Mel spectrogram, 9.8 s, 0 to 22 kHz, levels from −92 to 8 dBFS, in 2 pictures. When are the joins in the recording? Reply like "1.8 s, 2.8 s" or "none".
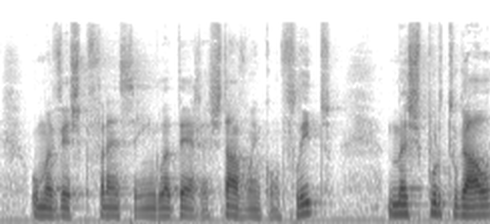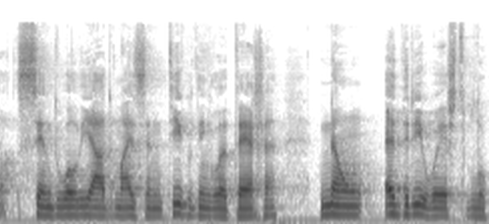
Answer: none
